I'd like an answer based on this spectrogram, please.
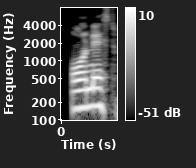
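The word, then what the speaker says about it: honest: तो आप बोलोगे कि सर आपने बताया था एच साइलेंट रहता है, इसको ऑनेस्ट पढ़ा जाता है। तो क्या पढ़ा जाता है? सॉरी, इसको पढ़ा जाता है, इसका प्रोनाउंसिएशन जो होता है वो होता है ऑनेस्ट, यानी कि वोवेल साउंड।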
